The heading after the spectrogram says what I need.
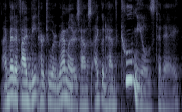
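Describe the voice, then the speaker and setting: A man's voice: medium pitch, expressive, fairly quick, mellow, dull audio, voice pushed down, lightly acted. A man voicing a hungry, sly, scheming wolf in a children's story, talking in a coaxing way.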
